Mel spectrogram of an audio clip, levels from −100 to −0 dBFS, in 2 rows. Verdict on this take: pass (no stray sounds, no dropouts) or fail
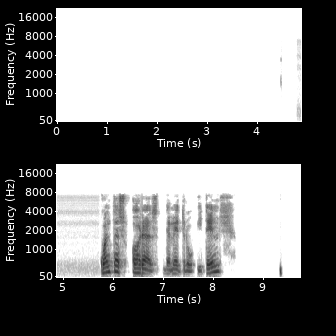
pass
